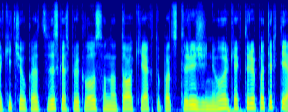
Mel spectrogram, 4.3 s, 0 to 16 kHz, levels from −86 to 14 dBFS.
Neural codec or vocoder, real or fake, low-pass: none; real; 14.4 kHz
